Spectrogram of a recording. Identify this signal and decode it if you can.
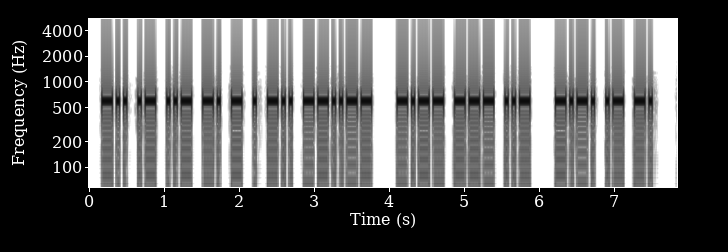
Morse code, heard as a keyed tone, about 25 wpm, 600 Hz. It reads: DAUNTED, YOU CAN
